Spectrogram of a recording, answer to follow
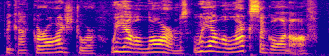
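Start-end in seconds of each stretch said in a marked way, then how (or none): none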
